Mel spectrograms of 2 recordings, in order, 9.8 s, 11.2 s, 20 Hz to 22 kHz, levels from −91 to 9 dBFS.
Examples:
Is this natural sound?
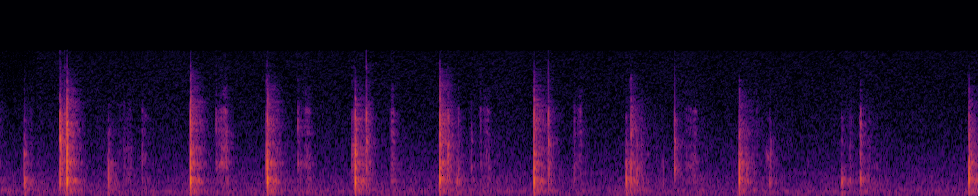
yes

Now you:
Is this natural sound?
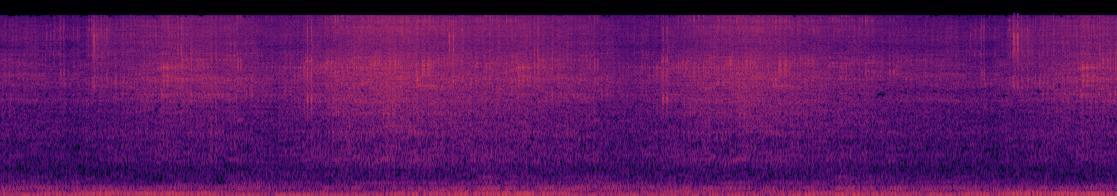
yes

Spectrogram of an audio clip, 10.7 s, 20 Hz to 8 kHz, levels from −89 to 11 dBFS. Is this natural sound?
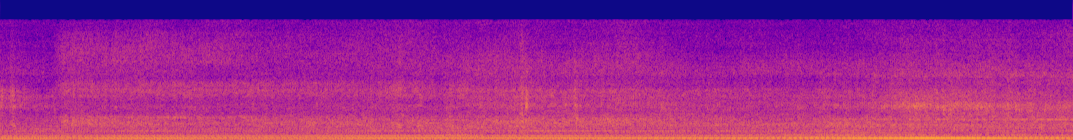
no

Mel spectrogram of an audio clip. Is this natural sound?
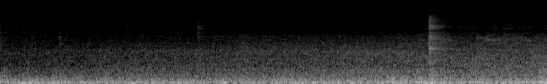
no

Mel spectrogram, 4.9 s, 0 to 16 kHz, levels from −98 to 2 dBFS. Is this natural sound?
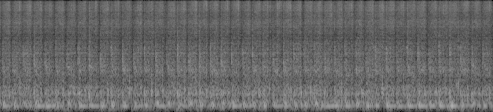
no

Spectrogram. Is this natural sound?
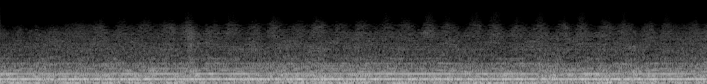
no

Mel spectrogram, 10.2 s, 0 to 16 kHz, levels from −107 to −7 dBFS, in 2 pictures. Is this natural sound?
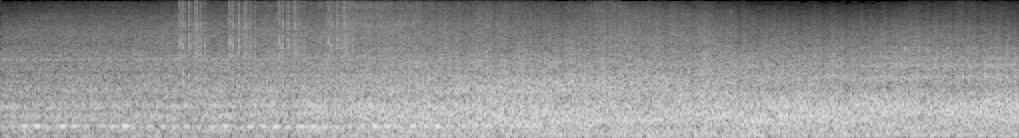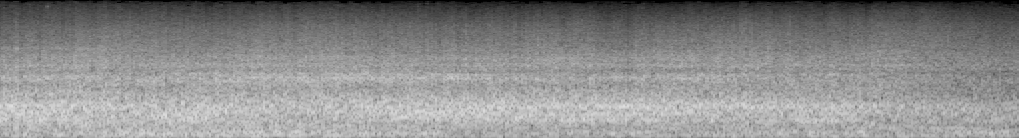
yes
